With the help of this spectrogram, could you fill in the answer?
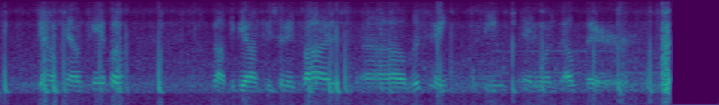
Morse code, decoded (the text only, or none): none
